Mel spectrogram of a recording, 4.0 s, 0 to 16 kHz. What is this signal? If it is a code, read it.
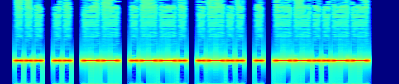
Morse code, heard as a keyed tone, about 25 wpm, 1000 Hz. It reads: SIMPLE,
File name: qotdfiles / 25wpm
